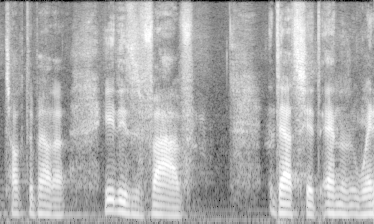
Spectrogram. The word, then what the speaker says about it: Vav: It is Vav. That's it. And when it is Vav, it is pronounced as V in Hebrew.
